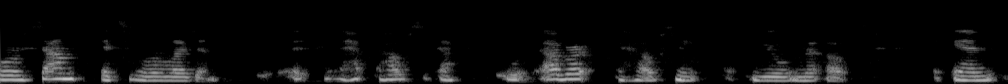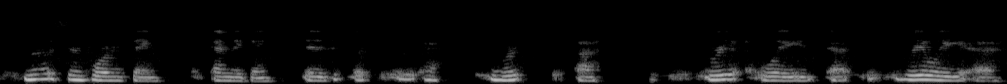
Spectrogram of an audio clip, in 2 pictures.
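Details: Aphasia in an adult woman after a severe stroke in 2010, about 11 years earlier; she had no speech for three years and has ongoing speech difficulty, described as severe aphasia.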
